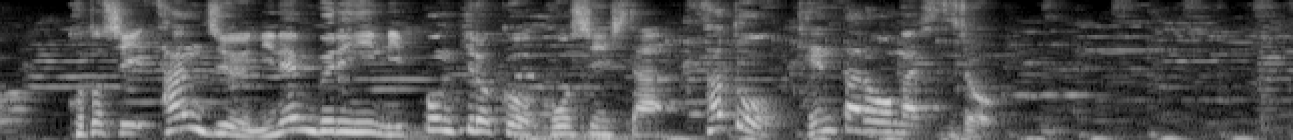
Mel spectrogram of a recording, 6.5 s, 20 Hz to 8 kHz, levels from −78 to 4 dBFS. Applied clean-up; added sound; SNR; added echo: classical method log-MMSE.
